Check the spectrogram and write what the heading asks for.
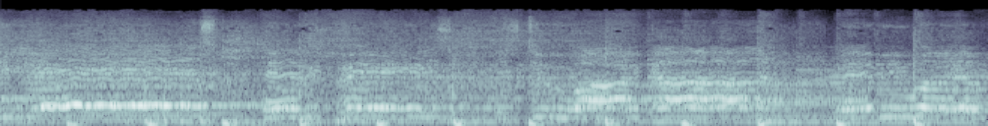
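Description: A live worship song: women singing the melody with vibrato over a band, with a kick drum on a steady beat about twice a second.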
